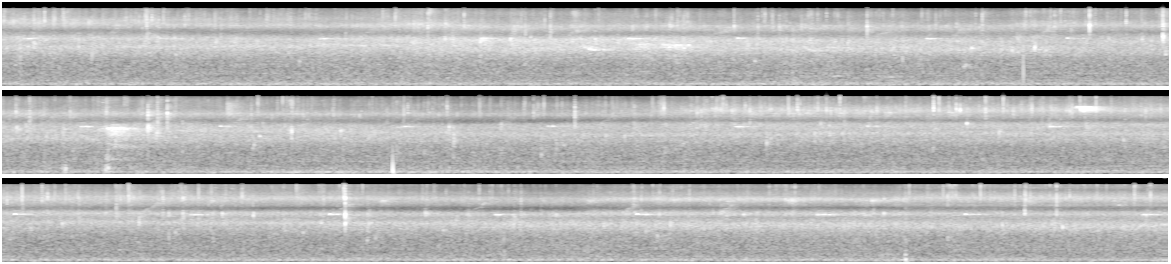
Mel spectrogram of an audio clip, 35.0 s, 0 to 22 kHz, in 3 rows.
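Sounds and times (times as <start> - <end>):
steady rain hiss: 0.0 - 35.0
sharp drip ticks: 8.6 - 22.8, 23.4 - 28.7.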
